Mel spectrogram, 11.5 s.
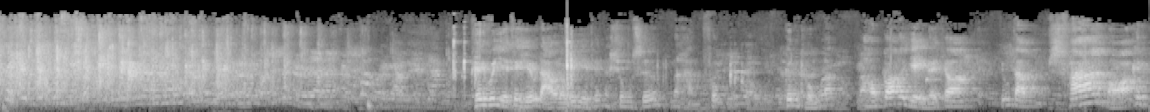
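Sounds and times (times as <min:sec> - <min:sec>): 
audience applause during a Buddhist dharma talk: 0:00.0 - 0:03.6
speech: 0:04.8 - 0:11.4.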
